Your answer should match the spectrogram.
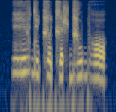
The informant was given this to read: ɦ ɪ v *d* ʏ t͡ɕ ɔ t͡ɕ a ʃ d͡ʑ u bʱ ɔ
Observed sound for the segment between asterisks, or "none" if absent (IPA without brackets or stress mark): d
